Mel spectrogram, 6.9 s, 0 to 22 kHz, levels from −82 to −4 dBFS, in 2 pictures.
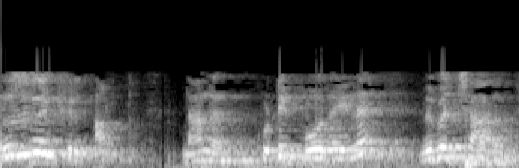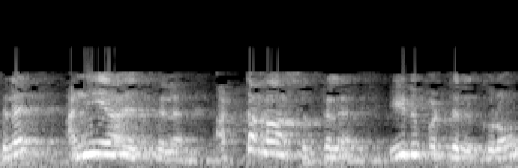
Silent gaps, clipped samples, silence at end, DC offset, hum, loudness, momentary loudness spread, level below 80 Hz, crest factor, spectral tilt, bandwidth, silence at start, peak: none; 0.3%; 0 s; under 0.1%; none; -12 LUFS; 10 LU; -32 dBFS; 12 dB; -9 dB/octave; 4.6 kHz; 0 s; 0 dBFS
